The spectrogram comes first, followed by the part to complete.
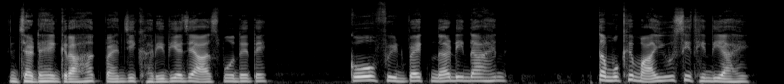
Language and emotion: Sindhi, sad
